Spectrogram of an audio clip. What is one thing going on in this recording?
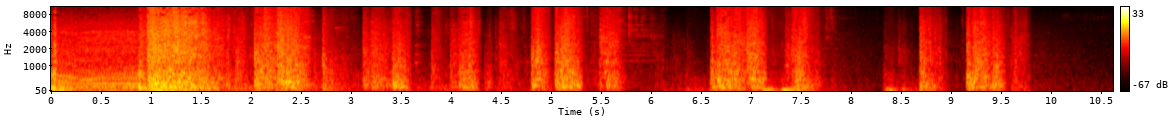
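A car crashes and tumbles, with repeated loud bangs and crunching metal.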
